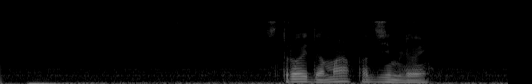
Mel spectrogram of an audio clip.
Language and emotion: Russian, neutral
